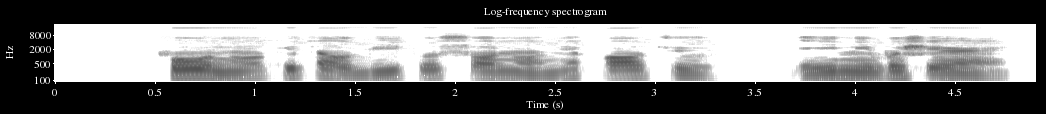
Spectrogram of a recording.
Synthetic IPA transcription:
pʰo˦˨nũ˨˦o˦pi˦ta˦˨o˨bi˨˦to˦sɔ˧nã˨nĩ˨˦kɔ˦˨tu˨ | e˨ji˨˦nĩ˧˦bo˦ʃe˧ɾ̃ɛ̰̃˨

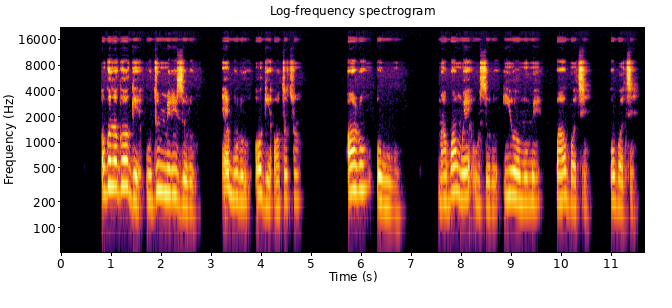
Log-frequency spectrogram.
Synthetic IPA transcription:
o˦ɡo˦lo˦ɡo˦ɡe˨u˨du˦m̩˦mi˦ɾi˦zo˨ɾo˨ | ḛ˦ɡ͡bu˨ɾu˨o˦ɡe˨ʔɔ˨tʊ˦tʊ˦ | ɔ˦ɾʊ˦o˨wu˨wu˨ | ma˨ɡ͡ba˦ŋʷe˨˦ʔu˨so˨ɾo˨i˦ɦo˦o˦mu˦me˦ | k͡pa˨ʊ˦bɔ˨t͡ʃɪ̰˨ | ʊ˦bɔ˨t͡ʃɪ˨

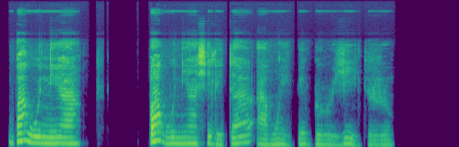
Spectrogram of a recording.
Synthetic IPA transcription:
ba˦wo˧nĩ˧a˧ | b̥a˦wo˧˦nĩ˧a˧ʃe˧le˨da˦a˦˨w̃ɔ̃˧i˨ɡ͡be˨˦ɡ͡bu˧ɾu˧ji˨˦˨du˨˦ɾo˧

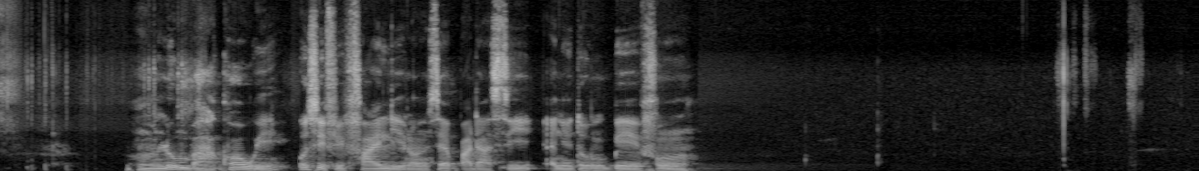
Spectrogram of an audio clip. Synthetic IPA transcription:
ũ˧˦lo˦m̩˦ba˦˧kʰɔ˦we˨˦o˦si˦˨fi˧fa˦i˦˨li˨ɾ̃ã˨˦n̩˦sɛ˦˨k͡pa˧da˨si˨˦ɛ̰˧nĩ˧to˦ŋ̩˦ɡ͡be˦˧fũ˦ũ˧

